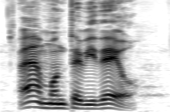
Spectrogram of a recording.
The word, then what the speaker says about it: Montevideo: Montevideo.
